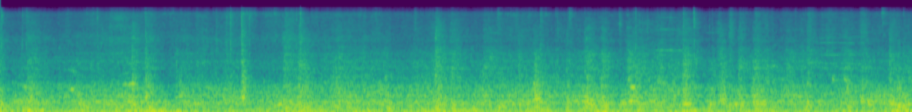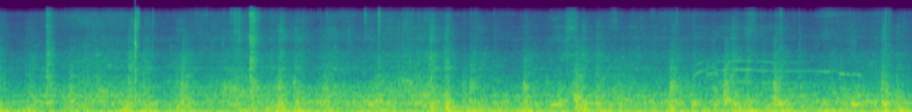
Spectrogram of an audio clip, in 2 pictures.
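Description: Passenger train running along the line, heard from inside the carriage: a steady low rumble with the wheels clicking over the rail joints. A brief faint high squeal comes near the end.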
